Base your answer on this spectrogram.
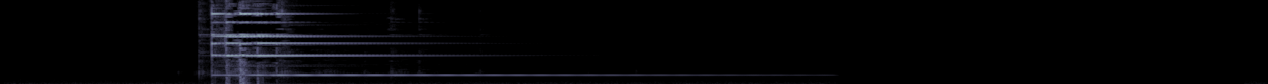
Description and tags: Bell ringing once
A small bronze bell rings once.
bell, bronze, chime, clinging, ding, ring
